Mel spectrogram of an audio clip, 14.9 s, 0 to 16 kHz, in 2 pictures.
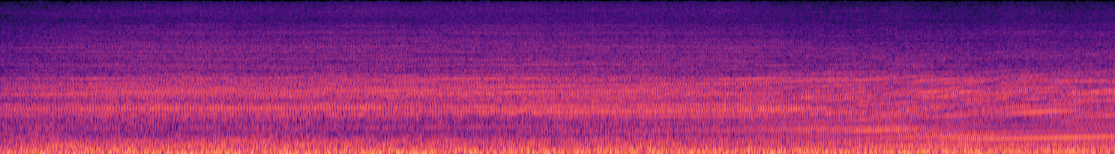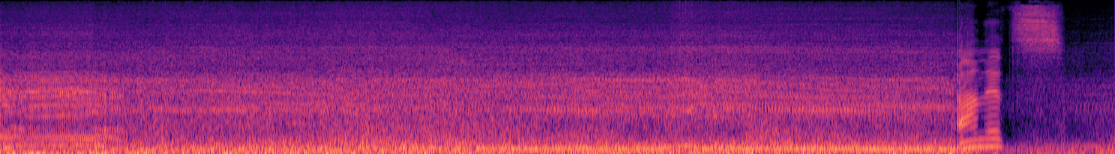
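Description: A Ducati Panigale V2 sport motorcycle's engine roars steadily and loudly while riding, with one shift in pitch partway through and a brief change near the end.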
